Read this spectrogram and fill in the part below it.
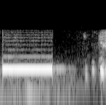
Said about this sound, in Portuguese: Vou ligar para ele aqui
